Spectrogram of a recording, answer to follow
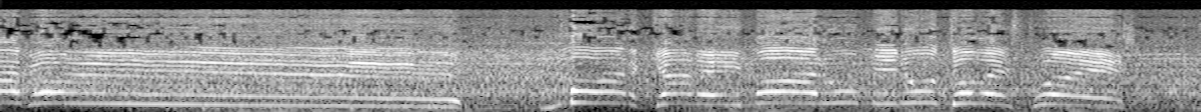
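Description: A Spanish football commentator's long drawn-out goal cry, one held note sliding down in pitch and breaking off about two seconds in. About three seconds in it gives way to rapid spoken commentary.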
